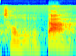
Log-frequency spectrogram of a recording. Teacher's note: 리을 미음에서 리을이 날아가고 미음만 남아서 젊다 이렇게 발음됐죠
